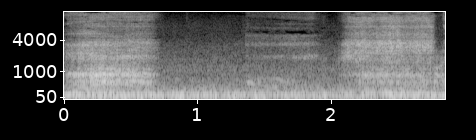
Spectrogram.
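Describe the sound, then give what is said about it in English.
A person imitates the raspy, wheezy breathing through phlegm of a boy with a cough sitting in a hunting blind: a harsh, snore-like rattling inhale, a quieter pause, then another rough breath, fairly loud with no words spoken. “And he is sitting in the blind, and I can hear him breathing through like phlegm, like,”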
